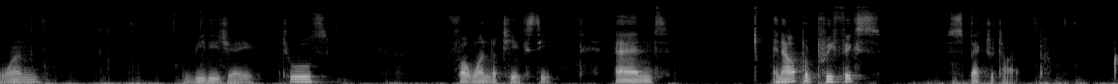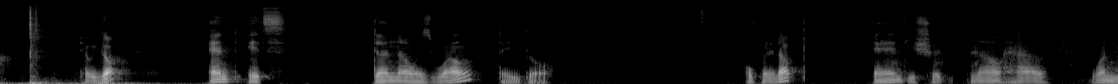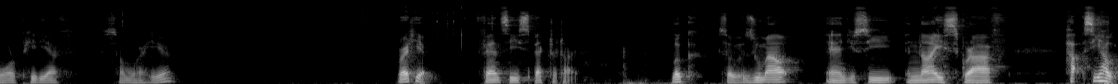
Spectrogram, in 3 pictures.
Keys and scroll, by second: 0.4-3.7 typing, 5.1 typing, 8.8-11.2 typing, 11.5 Return, 13.3 typing.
